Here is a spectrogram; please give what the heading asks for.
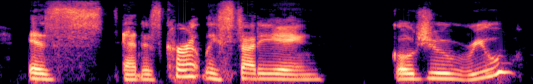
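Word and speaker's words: Gōjū-ryū: and is currently studying goju ryu would you pronounce that that's right it's goes uru you got it the first time i did it my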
